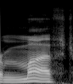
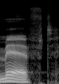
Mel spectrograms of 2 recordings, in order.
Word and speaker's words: miffed: IR revent as irrevelant said the French were muffed rather than miffed oh and called code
